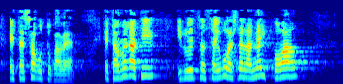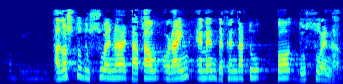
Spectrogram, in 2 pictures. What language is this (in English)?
Basque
